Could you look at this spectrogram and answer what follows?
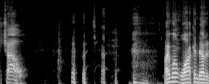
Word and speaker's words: ciao: word I see is I try to pronounce it. I go, "Siao," and this guy next to me he looks at me and goes, "Man, it's going to be a long semester." I didn't even know how to pronounce "chow."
